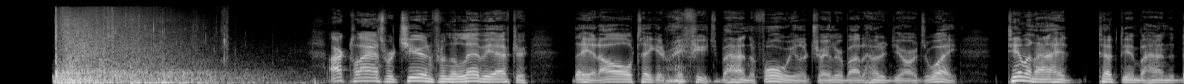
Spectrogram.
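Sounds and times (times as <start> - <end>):
explosive detonating with a large boom: 0.6 - 3.4
speech: 3.3 - 11.8.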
